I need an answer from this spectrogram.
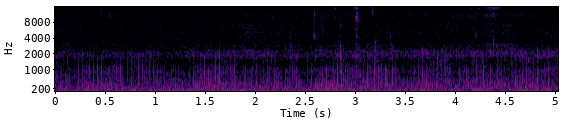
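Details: Purring at nursing time from a Maine Coon, kitten aged 43 days. A dense, continuous low-pitched vibration rises and falls gently with each breath, recorded up close with light ticking sounds over it.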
